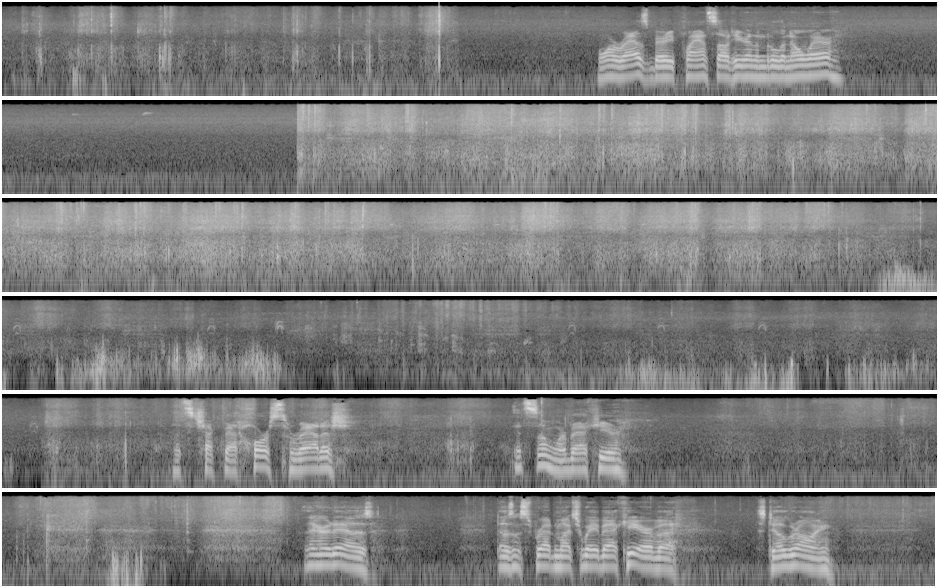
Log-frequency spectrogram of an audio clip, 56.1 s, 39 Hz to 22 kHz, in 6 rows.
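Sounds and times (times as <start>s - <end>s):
footsteps: 0.0s - 4.6s, 12.3s - 43.8s, 44.5s - 51.8s
vegetation brushing and crackling: 0.0s - 4.6s, 12.3s - 56.0s.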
